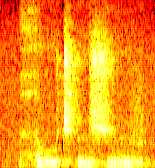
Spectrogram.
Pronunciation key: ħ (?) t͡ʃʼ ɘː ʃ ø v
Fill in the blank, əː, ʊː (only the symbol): ʊː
